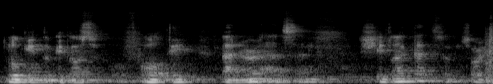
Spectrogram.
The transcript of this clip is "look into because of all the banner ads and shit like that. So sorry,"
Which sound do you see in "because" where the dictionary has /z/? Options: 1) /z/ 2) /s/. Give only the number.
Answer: 2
